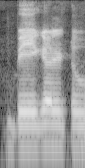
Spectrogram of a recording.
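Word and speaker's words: BglII: बैम H1 बोला जाता है, ये BGL को बेगल 2 बोला जाता है, इको R1 को इको R1 बोला जाता है, इको R1, ठीक है।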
